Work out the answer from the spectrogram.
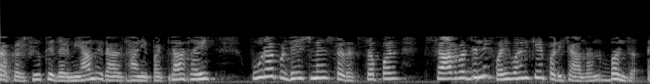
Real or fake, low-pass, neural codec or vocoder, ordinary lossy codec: fake; 3.6 kHz; vocoder, 44.1 kHz, 80 mel bands, Vocos; none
